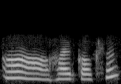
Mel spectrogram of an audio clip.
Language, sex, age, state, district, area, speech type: Assamese, female, 18-30, Assam, Kamrup Metropolitan, urban, conversation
